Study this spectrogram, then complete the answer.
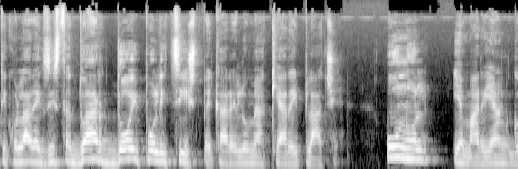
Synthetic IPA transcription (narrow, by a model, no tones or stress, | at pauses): t̪ikulaɾe̞ɡzis̬t̪əd̪oard̪o̞jpo̞lit̪siʃt̪ʲpe̞kaɾe̞lumeakʲjaɾɨjpla̰t͡ʃe̞ | unulje̞maɾianɡ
